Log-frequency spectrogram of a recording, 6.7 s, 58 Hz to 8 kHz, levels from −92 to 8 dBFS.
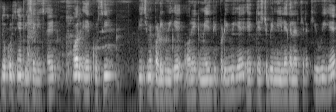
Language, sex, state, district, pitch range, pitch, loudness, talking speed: Hindi, male, Punjab, Pathankot, 125-150 Hz, 135 Hz, -21 LUFS, 240 wpm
